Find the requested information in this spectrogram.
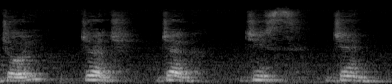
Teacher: when it is produced the tip of the tongue is raised to the alveolar region the body of the tongue is raised to the add pallid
